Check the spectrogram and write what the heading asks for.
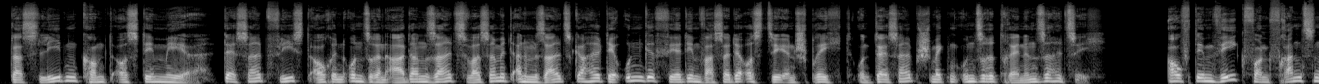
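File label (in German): Hörbuch wissenschaftlich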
